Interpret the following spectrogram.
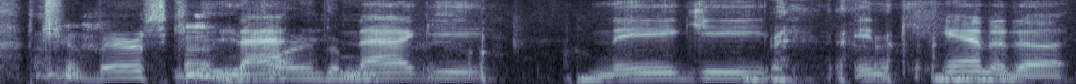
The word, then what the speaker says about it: Trubisky: Yeah, Brian Urlacher, Mitch Trubinsky. It's Trubersky, according to Nagy in Canada is Nagy, and he must be part Canadian.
